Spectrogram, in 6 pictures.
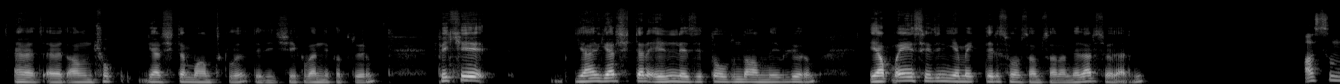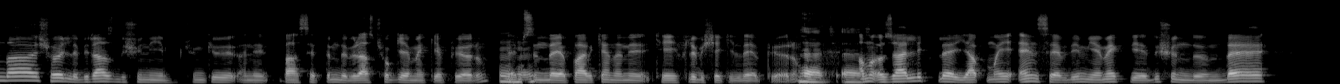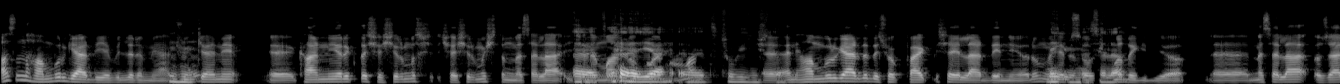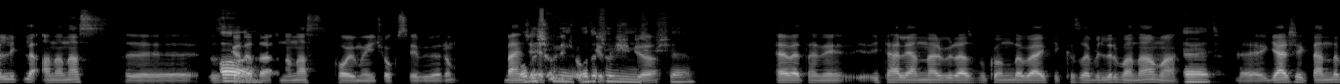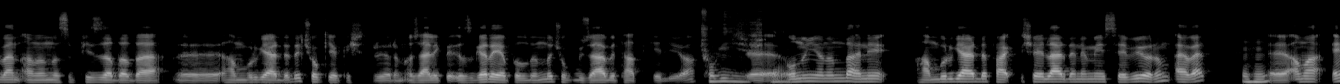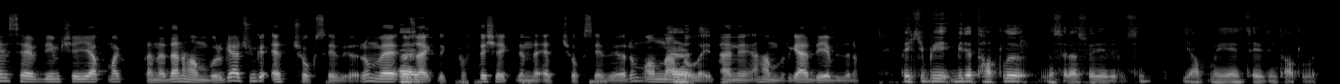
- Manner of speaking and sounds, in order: other background noise; chuckle
- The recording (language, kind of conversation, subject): Turkish, podcast, Lezzeti artırmak için hangi küçük mutfak hilelerini kullanırsın?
